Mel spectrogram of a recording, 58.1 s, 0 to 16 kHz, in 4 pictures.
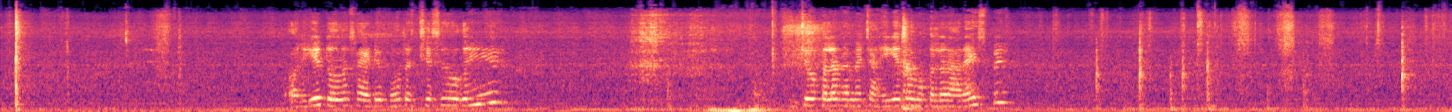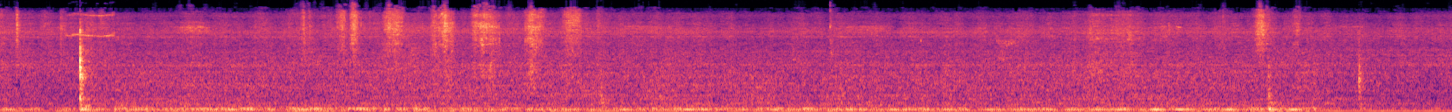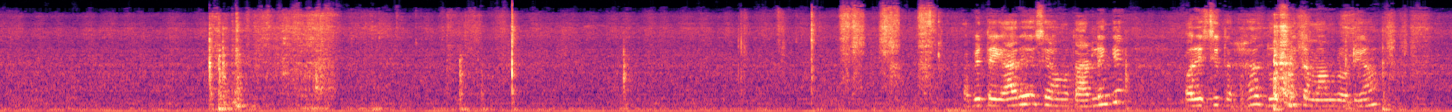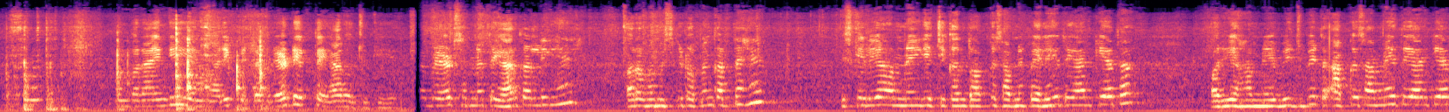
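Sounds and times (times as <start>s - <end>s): steady low hum: 0.0s - 58.0s
light clicks and scrapes at a pan: 41.7s - 46.3s.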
